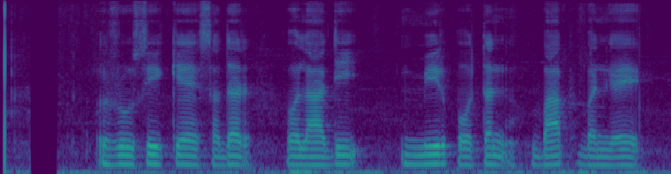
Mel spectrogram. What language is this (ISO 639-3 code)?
urd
